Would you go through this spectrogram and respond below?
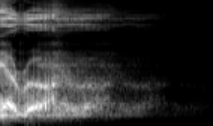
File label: techno male 140; Vocals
